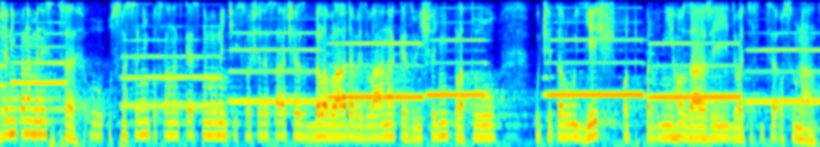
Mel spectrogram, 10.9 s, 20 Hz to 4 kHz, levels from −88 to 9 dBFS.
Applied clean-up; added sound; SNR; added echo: none; Wind instrument, woodwind instrument; 1 dB; none.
